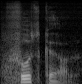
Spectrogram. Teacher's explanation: The stress is on fus.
